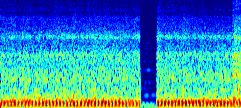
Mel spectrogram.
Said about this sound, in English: And there she goes. There she goes, being carried away in the dump truck. There you have it, ladies and gentlemen. Riding off down the road with the statue in the back of the dump truck.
